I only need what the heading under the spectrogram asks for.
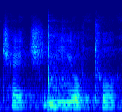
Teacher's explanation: Kəkliyotu yenə özündən sonra sait gəldiyi üçün y kimi tələffüz olunur.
